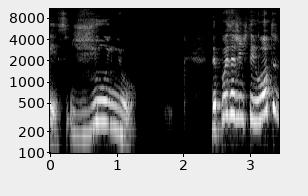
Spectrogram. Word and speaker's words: junho: Junho.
